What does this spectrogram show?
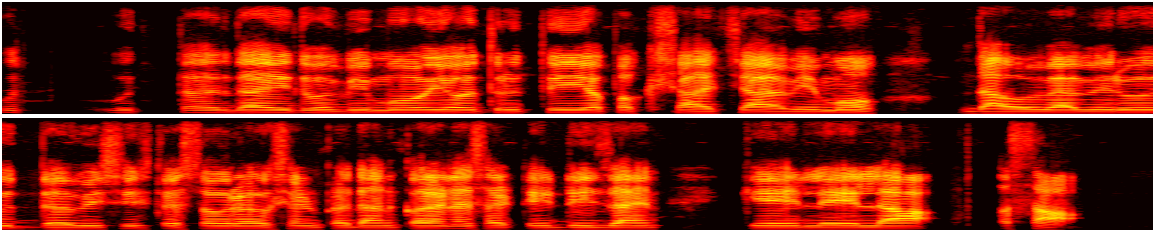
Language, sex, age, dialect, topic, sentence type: Marathi, male, 18-24, Southern Konkan, banking, statement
